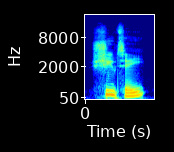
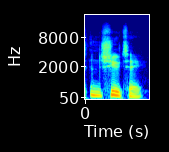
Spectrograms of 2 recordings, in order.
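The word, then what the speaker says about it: Ncuti: this entire time so it's not shooty it's in shoy I think that was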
